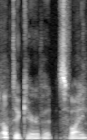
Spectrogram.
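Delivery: mock flat, low, emotionless, utterly unbothered bored tone. Imitating Marco flying in to end a scene: imitating Marco's bored, emotionless tone. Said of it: "no emotion".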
